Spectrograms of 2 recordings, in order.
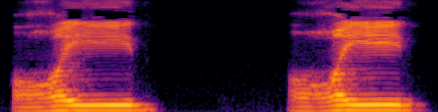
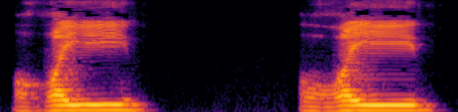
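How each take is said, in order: No difference in how they are said.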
